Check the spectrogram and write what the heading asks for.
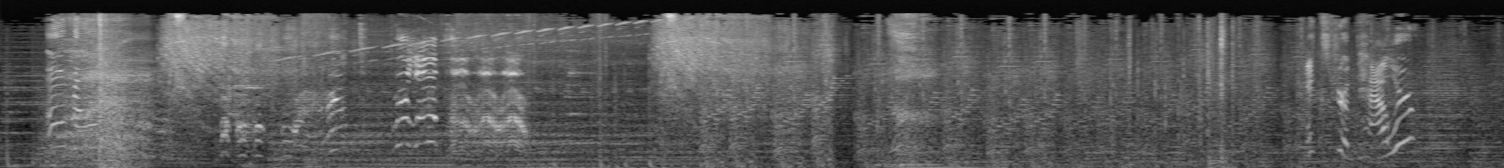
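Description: Animated cartoon soundtrack: background music with crashing, smashing sound effects, short vocal cries from the characters, and a long rising tone in the middle.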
